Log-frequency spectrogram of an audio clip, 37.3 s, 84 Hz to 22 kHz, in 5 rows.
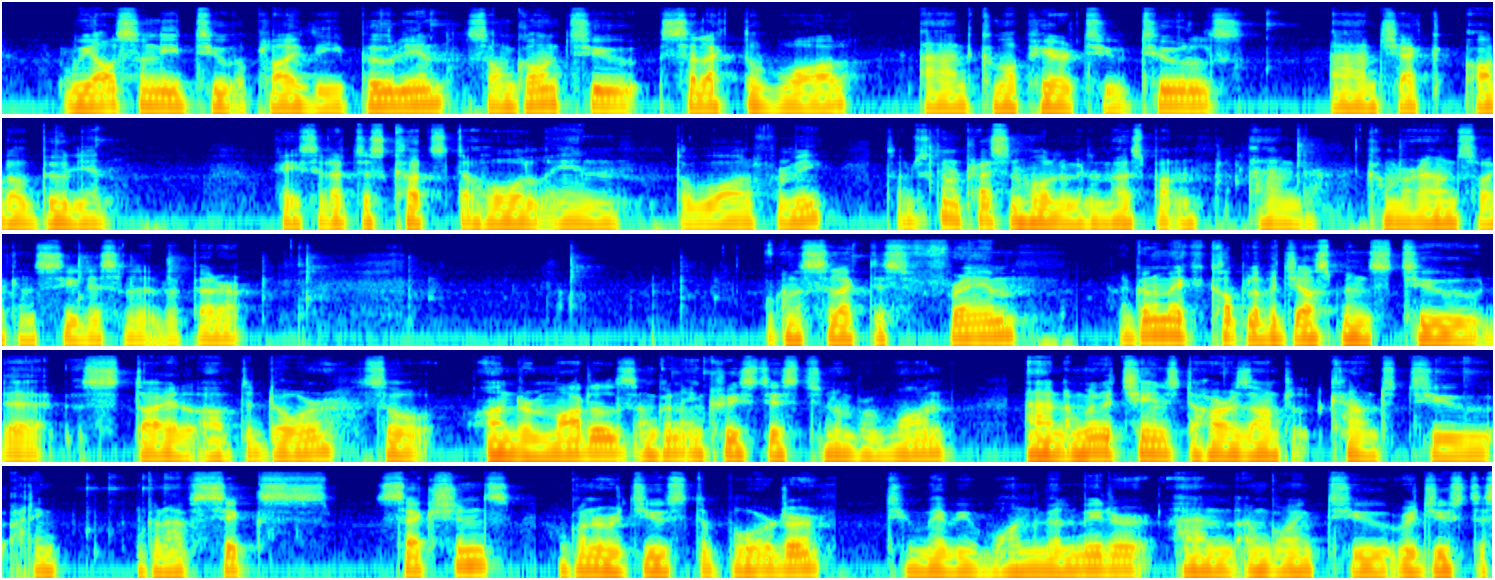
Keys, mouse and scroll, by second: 0.2-1.5 drag, 3.4-4.4 drag, 4.4 middle click, 5.3-6.8 middle drag, 6.8-9.2 drag, 9.4 click, 10.8 click, 13.8-15.0 middle drag, 15.6 middle click, 16.2 middle click, 17.2 middle click, 18.3-19.4 middle drag.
